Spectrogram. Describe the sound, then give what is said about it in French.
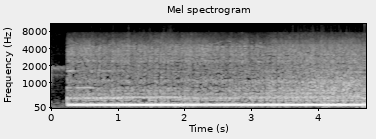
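A microcomputer-controlled motorcycle engine kicks in abruptly and roars loud as a rider sets off toward the suburbs, holding a steady, buzzing drone for several seconds with no voices. “Il a pris une moto.”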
